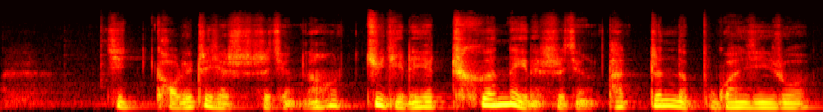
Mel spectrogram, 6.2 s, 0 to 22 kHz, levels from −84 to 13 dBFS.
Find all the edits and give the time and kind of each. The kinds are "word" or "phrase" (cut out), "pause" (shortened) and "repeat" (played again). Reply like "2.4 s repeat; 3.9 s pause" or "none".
none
